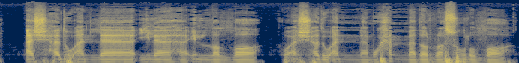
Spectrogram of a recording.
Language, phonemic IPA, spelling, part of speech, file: Arabic, /laː ʔi.laː.ha ʔil.la‿lˤ.lˤaː.hu mu.ħam.ma.dun ra.suː.lu‿lˤ.lˤaː.hi/, لا إله إلا الله محمد رسول الله, phrase, Shahadah.ogg
- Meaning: There is no deity but God; Muhammad is the messenger of God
